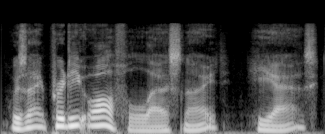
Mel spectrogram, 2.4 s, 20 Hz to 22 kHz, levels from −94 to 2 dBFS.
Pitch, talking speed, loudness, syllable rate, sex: 140 Hz, 195 wpm, -17 LUFS, 5.1 syllables/s, male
